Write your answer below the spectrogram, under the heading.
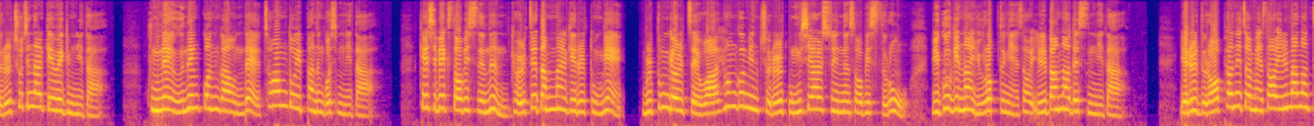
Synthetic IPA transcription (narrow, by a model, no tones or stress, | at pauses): ɯɾɯɭt͡ɕʰud͡ʑinɦaɭk͈e̞we̞ɡimɲida | kuŋne̞ɯnɦe̞ŋk͈wʌnɡaunde̞t͡ɕʰʌʌmdoipʰanɯnɡʌɕʰimɲida | kʰe̞ɕʰibe̞k̚s͈ʌbis͈ɯnɯnkjʌɭt͡ɕ͈e̞damːaɭɡiɾɯɭtʰoŋɦe̞ | muɭpʰumɡjʌɭt͡ɕ͈e̞waçjʌŋɡɯmint͡ɕʰuɾɯɭtoŋɕʰiɦaɭs͈uinːɯnsʰʌbis͈ɯɾomiɡuɡinajuɾʌp̚t͈ɯŋe̞sʰʌiɭbanwadwe̞s͈ɯmɲida | je̞ɾɯɭdɯɾʌpʰjʌɲid͡ʑʌme̞sʰʌiɭmanwʌnt͡ɕ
